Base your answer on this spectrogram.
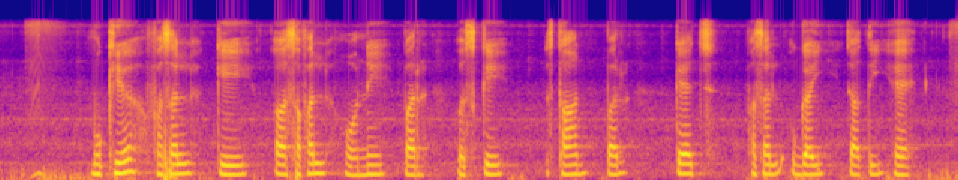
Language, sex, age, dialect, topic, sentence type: Hindi, male, 18-24, Marwari Dhudhari, agriculture, statement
